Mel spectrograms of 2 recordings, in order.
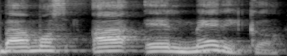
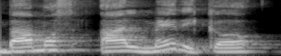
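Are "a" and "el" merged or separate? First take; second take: separate; merged. First: The words a and el stay separate. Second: The words a and el merge into al. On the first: The speaker calls it wrong. "we are not saying vamos a el médico" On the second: The speaker calls it right. "We are saying vamos al médico"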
